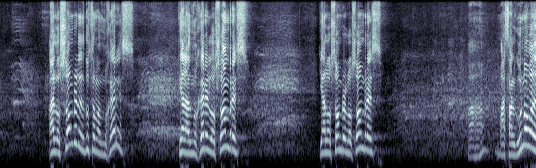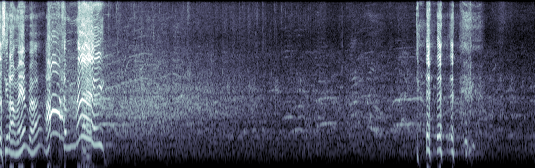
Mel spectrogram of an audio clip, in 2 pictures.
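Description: A middle-aged man preaches loudly and with passion into a microphone in a large echoing hall.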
